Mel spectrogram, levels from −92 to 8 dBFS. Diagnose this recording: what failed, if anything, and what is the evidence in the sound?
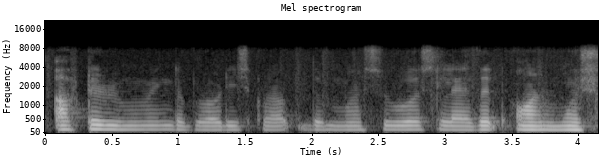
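Just after 0.5 s the speech drops, as when a talker leans away, and then from 0.55 s to 3.44 s the voice and the room noise swell together, recovering about 6 dB of the roughly 10 dB lost. This is automatic gain rising in the call's microphone processing: the gain control sensed a quieter input and raised its gain slowly over almost three seconds, so the background lifts along with the voice, with everything above 8 kHz already gone on the call path.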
